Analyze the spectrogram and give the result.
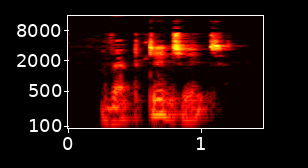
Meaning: A number composed only of one or more occurrences of one specific digit and no other digit
- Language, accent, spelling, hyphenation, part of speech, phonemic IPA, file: English, Southern England, repdigit, rep‧di‧git, noun, /ˈɹɛpˌdɪd͡ʒɪt/, LL-Q1860 (eng)-repdigit.wav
